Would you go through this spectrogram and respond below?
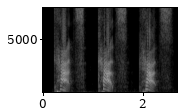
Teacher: Let's add the /s/ ending to the plural of cat: cats, cats, cats, cats. The /t/ sound flows smoothly into the /s/ sound.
